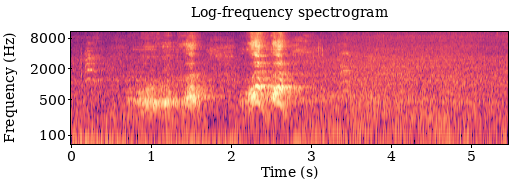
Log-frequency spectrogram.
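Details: Two male domestic cats in a long fight in a park, a young silver mackerel tabby-and-white against a black cat. Low, drawn-out growling yowls rise and swell twice, with steady background hum.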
